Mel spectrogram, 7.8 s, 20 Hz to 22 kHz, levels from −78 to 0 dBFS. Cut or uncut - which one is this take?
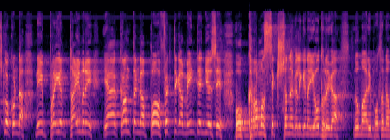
uncut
